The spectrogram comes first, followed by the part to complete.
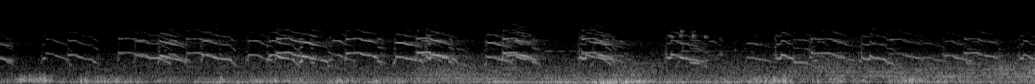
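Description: Birds calling over and over, a dense chatter of short, curved, high notes, several a second, over a low rumble.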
